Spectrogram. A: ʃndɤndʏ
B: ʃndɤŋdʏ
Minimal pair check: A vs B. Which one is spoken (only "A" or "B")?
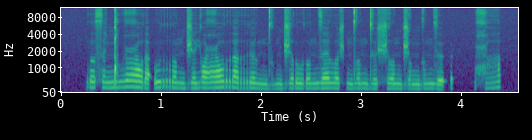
A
